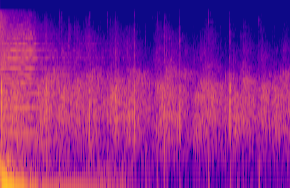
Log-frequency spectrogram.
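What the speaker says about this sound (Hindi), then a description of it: "बहुत तालियाँ बहुत तालियाँ" Burst of applause from a television studio audience, loud at the start and quickly fading to scattered claps.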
